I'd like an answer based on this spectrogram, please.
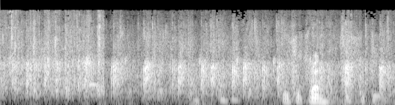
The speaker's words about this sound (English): Would you put your hands together for him?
